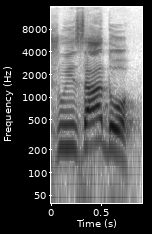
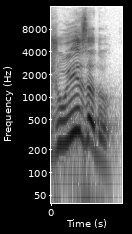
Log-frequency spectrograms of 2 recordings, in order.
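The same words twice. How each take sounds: First: The stress is on the second-to-last syllable. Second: The stress is not on the second-to-last syllable. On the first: The speaker calls it right. "paróxito terminado em o não tem acento" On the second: The speaker calls it wrong. "Não é juizado"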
